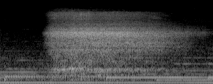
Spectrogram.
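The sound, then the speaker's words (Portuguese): A slow, steady exhale through the nose during a relaxation breathing exercise. It is a soft, breathy hiss that swells and then gradually tapers off over a constant low hum. “solta o ar pelo nariz bem devagar, relaxando os ombros, relaxando o pescoço”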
